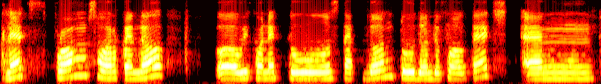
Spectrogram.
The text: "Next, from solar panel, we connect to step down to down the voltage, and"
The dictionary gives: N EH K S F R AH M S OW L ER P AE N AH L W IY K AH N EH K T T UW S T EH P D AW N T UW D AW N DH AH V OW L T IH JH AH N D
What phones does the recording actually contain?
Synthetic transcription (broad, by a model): N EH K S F R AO M S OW ER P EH N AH L W IY K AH N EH K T T UW S T EH P D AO N T UW D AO N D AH F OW L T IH CH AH N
